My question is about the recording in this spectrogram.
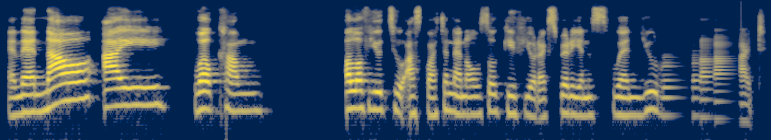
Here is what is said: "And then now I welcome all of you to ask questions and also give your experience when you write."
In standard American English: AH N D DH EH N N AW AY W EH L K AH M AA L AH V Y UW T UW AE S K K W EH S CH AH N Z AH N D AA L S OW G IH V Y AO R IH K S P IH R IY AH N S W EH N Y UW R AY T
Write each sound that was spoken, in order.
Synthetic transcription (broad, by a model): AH N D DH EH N N AW AY W EH L K AH M AA L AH F Y UW T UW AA S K K W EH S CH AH N AH N AA L S OW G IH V Y AO R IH K S P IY R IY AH N S W EH N Y UW R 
